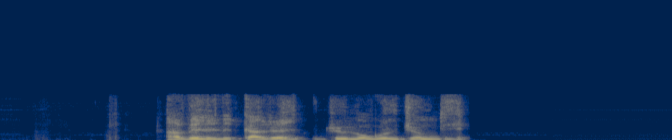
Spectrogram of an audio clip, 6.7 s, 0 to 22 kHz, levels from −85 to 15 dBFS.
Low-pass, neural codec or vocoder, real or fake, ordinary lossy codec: 7.2 kHz; codec, 16 kHz in and 24 kHz out, 0.8 kbps, FocalCodec, streaming, 65536 codes; fake; MP3, 48 kbps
